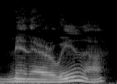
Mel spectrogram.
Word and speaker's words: Minervina: You kind of go back and forth on how you want to pronounce that, but I think Minervina is probably how you would say it. Is how you would properly say it through classical Latin.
